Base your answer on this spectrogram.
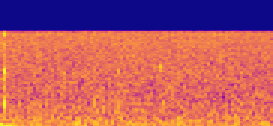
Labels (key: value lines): label: ambient
recorder: HydroMoth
